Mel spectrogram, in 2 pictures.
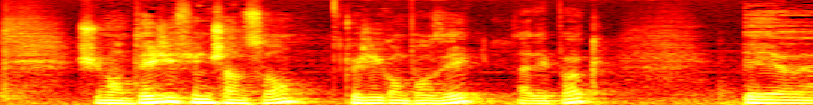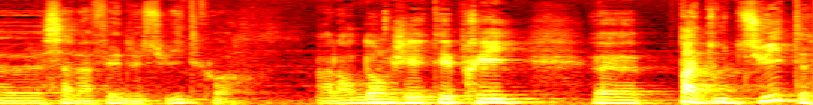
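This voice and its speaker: Over noticeable background noise, a man with a slight Marseille accent talks at a fairly low pitch and a moderate pace. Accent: slight Marseille accent, toned down. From Marseille, southern France. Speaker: musical theatre singer and comedian. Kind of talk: interview.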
